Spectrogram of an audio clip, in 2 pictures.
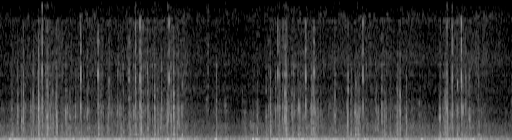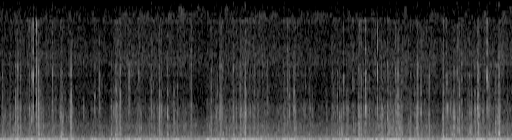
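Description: Faint, rapid typing on a computer keyboard: a dense run of light key clicks.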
